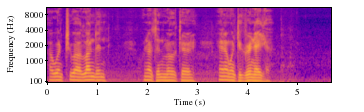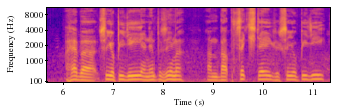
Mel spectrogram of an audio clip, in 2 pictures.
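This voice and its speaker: A man from Kansas City talking in a plain-spoken, halting way in an interview. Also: a little high, fairly even intonation, mellow, a little hiss or hum. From Kansas City, USA. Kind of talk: interview testimony.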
